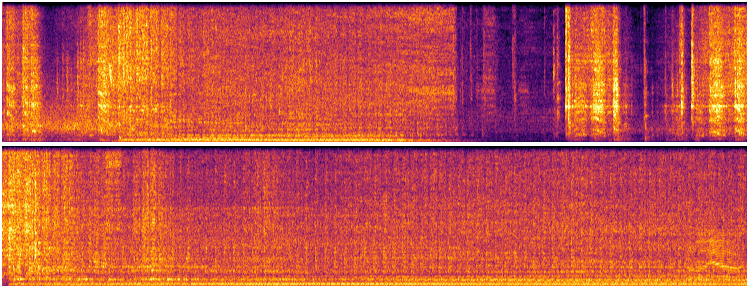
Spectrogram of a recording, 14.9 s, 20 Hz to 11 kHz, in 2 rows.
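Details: 1JZ-swapped Nissan 240SX started after rewiring and radiator fitting: catches quickly, settles into a steady, even idle, restarts cleanly after a brief stop and runs smoothly; healthy.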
